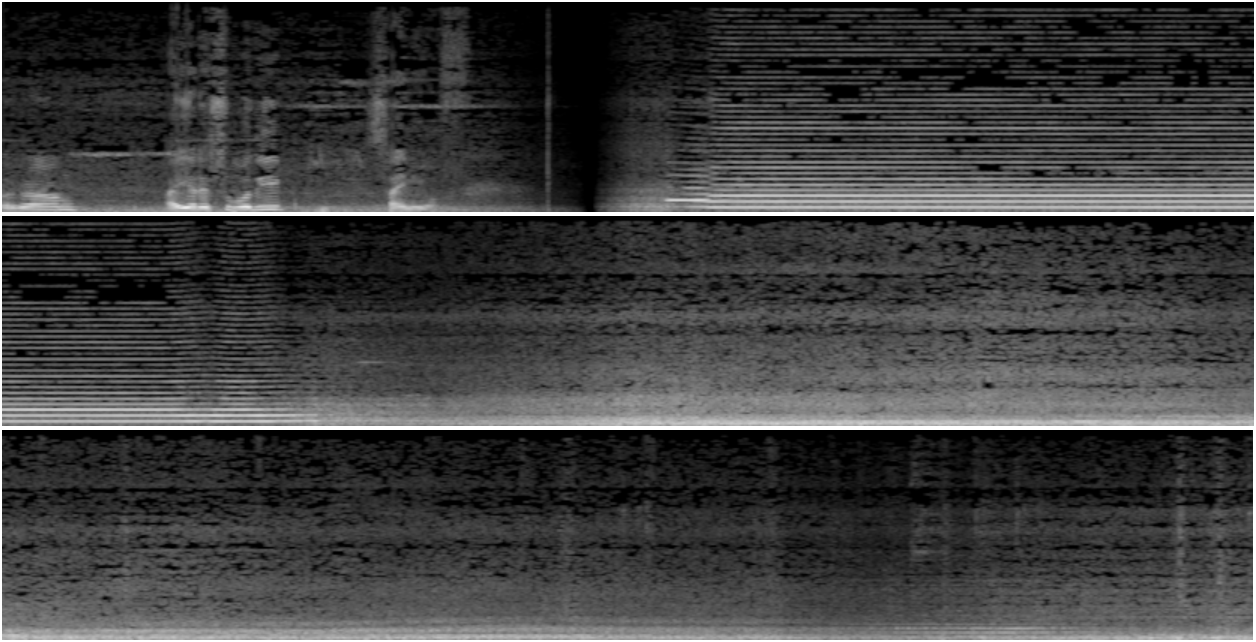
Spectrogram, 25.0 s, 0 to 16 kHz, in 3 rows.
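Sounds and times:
locomotive horn blast: 4.2 - 10.6, 22.4 - 23.9
train wheels rumbling on rail: 10.4 - 25.0.

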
